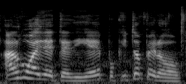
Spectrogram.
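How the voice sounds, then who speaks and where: A woman's voice: medium pitch, animated, brisk, pushed and bright, slight background noise. A woman chatting casually at her home craft desk, showing off a shopping haul in a chatty, self-mocking way and checking in with her viewers often. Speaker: crafting vlogger.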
